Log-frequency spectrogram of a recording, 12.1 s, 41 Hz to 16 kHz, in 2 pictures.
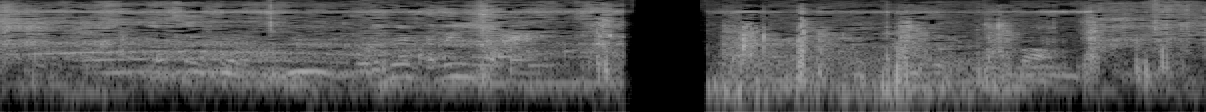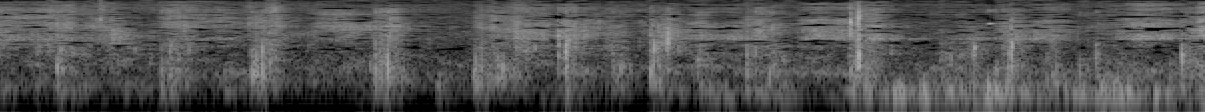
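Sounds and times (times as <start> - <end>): people talking: 0.1 - 5.8
footsteps on loose earth and stones: 2.3 - 12.0.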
